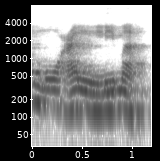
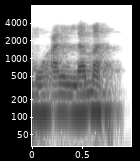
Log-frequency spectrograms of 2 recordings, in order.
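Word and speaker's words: مُعَلِّمَة: Wahia muallimah. Ini ikhwan, cara bacanya muallimah ya, bukan muallamah.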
